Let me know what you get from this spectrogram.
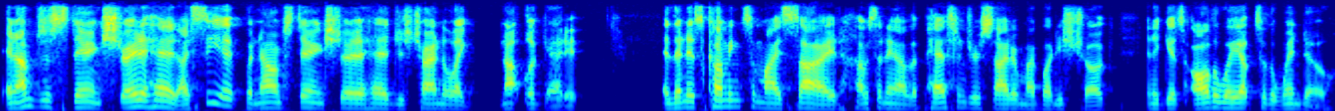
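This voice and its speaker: Animated storyteller man, smooth voice. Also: mid-range voice, normal speed, no room sound. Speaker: podcast co-host. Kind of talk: telling a personal ghost story. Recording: slightly dull lo-fi sound.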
